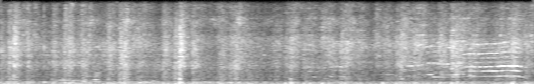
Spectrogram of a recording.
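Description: Passenger train running along the track: a steady low rumble, with a few sharp clicks of the wheels over rail joints in the first couple of seconds.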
